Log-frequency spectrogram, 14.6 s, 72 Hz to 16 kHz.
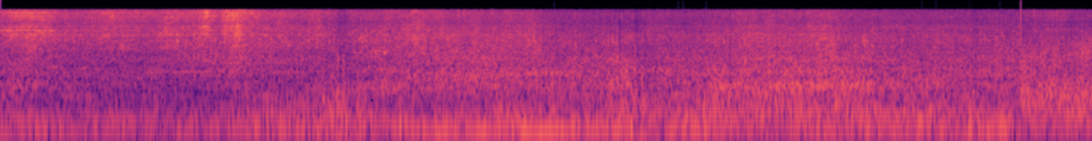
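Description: A de Havilland Canada DHC-6 Twin Otter taxiing on its two PT6A turboprop engines, with a steady low propeller drone. The drone grows louder from about four seconds in and is strongest a few seconds later.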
